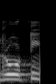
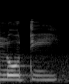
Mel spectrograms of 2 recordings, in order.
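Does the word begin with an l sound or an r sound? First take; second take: r sound; l sound. First: The word begins with an r sound. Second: The word begins with an l sound. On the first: The speaker calls it right. "जैसे रोटी हुई" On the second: The speaker calls it wrong. "र को ल बोलेंगे"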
